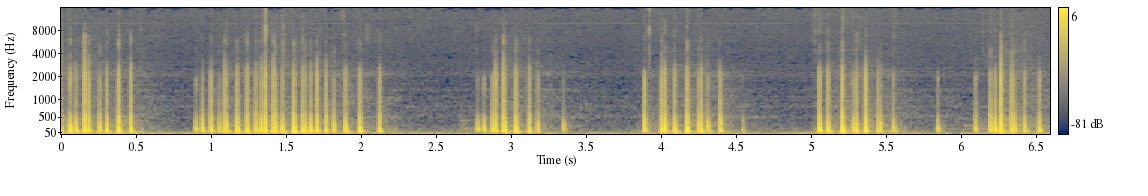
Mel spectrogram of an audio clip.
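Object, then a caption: Rubber sheet. Long fingernails tap rapidly on a rubber sheet in quick bursts separated by short pauses. Each tap is a soft, dull, low thud with almost no ring or brightness.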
